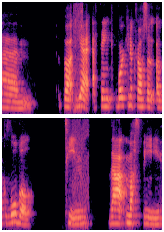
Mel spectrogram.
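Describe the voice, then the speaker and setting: A woman with a bright, sharp tone speaks at a medium pitch and a very slow pace. Her intonation stays fairly even, with long, frequent pauses. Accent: Dundee. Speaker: podcast host, tech presales professional. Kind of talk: interview conversation.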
